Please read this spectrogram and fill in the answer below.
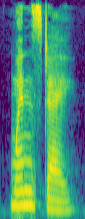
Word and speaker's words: Wednesday: that you don't hear Wednesday don't forget the D NE e and that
